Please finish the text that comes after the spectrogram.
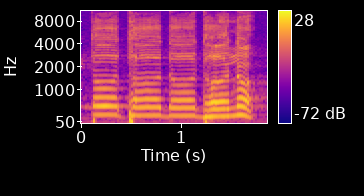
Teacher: काही शब्द दंत्य असतात म्हणजे त्या शब्दांचा उच्चार करताना दातांचा उपयोग केला जातो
